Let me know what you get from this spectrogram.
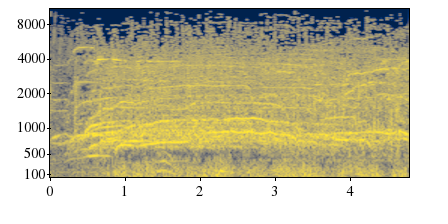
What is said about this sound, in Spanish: Entonces primero, grito de los legales, los que están aquí acá adelante. Están adentro.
